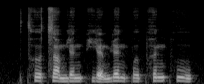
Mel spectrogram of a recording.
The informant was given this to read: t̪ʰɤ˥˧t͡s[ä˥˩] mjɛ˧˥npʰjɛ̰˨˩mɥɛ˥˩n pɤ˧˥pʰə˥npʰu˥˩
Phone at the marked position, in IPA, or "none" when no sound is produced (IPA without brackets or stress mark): ä˥˩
